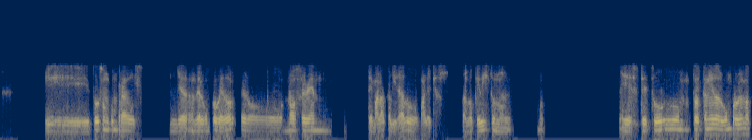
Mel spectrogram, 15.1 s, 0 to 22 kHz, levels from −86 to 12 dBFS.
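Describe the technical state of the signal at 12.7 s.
At 12.7 s the speech carries RealAudio 14.4 codec damage, present from start to finish. The sound fits a very low-rate speech codec of about 8 kbit/s, built for dial-up modems. To fit that rate, it keeps only a narrow telephone-like band, roughly 300 Hz to 3.6 kHz. Nothing survives above 3.8 kHz. The damage is heavy. Speech sounds muffled and thin, with a gargly, bubbling texture laid over it.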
